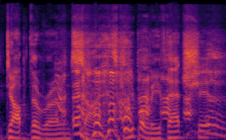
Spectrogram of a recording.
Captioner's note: laughs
